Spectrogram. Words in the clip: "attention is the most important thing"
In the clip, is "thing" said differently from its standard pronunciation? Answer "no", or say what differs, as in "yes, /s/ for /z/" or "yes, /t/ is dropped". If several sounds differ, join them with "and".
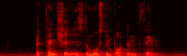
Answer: no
